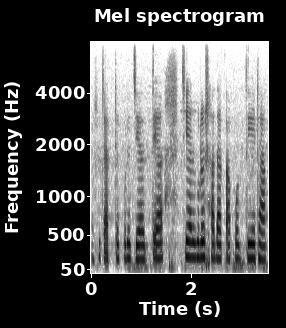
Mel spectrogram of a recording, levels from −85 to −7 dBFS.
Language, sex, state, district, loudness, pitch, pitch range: Bengali, female, West Bengal, Kolkata, -16 LUFS, 190 Hz, 185-200 Hz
